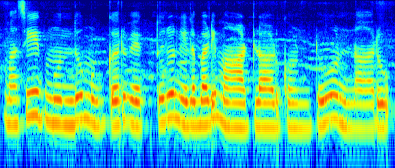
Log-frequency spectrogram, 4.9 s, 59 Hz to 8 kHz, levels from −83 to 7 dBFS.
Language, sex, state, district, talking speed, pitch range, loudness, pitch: Telugu, female, Andhra Pradesh, Annamaya, 85 wpm, 200-225 Hz, -17 LUFS, 210 Hz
